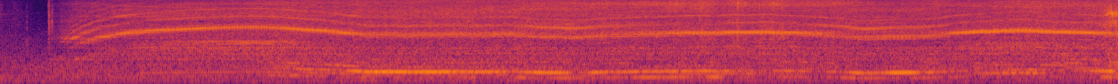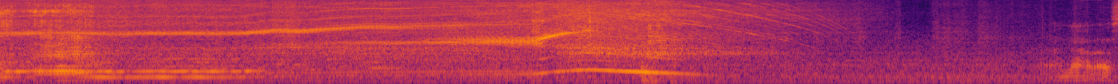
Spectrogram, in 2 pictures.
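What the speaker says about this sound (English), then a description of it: "I'm going to drill out a lip on the inside of the hole" A power drill drills out an inner lip inside a hole in a surfboard for a GoPro fin plug, a loud steady whine that rises and dips in pitch with load, ending in a sharp pitch climb as it spins down.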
